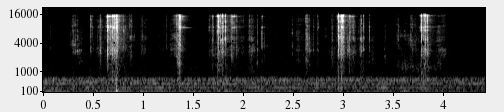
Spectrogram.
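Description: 50p coins clinking and scraping against each other as they are handled and sorted, a handful of sharp clinks at irregular moments.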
